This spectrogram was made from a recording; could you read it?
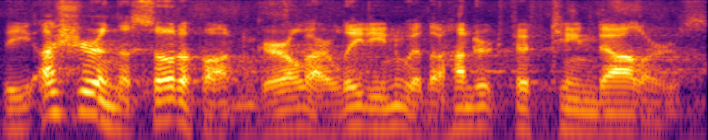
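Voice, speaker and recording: A man acting as a polished announcer and sponsor pitchman in an old-time radio show. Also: very animated, fast talker. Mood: announcing. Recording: echoey hall, long reverb.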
